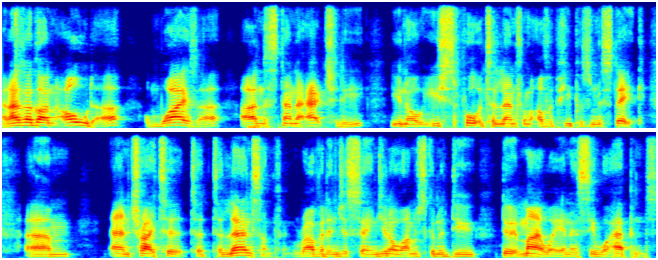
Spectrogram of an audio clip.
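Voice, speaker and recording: Talking at a fairly quick pace, a man with a fairly high pitch shows big swings in loudness and ordinary pitch variation. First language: not English. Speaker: music artist and channel host. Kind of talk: casual advice monologue. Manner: casual, filler-heavy.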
